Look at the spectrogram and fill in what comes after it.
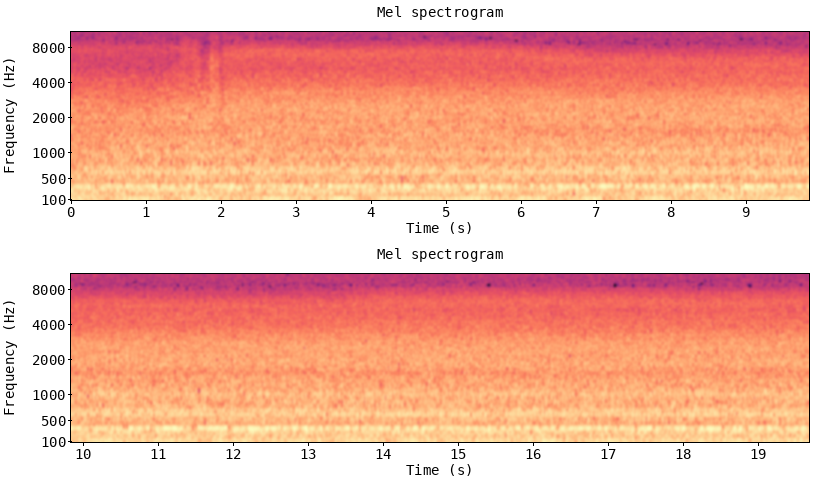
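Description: Cabin noise aboard an MTR Airport Express CAF train running at steady speed. There is a continuous rumble of wheels and running gear, with a steady, unchanging hum from the train's machinery.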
